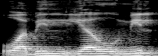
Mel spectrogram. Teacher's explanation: لام کو ہلانا نہیں ہے، یو واولین ہے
